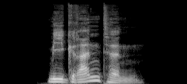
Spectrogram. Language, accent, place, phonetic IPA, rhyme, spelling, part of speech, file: German, Germany, Berlin, [miˈɡʁantn̩], -antn̩, Migranten, noun, De-Migranten.ogg
- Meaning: 1. genitive singular of Migrant 2. plural of Migrant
